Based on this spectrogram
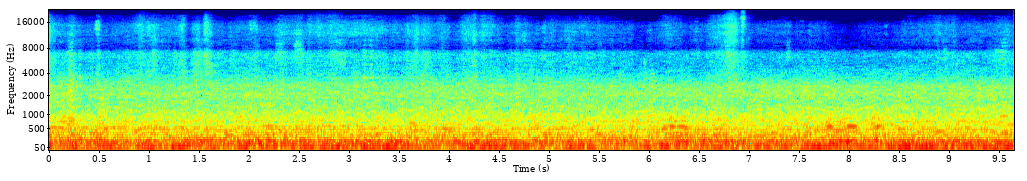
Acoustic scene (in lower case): subway train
